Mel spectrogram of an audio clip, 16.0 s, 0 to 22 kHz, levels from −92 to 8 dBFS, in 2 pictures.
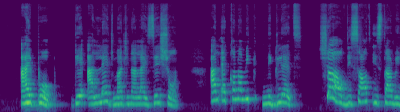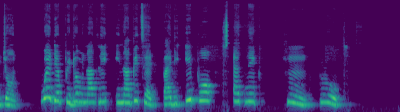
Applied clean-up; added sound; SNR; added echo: neural mask model DeepFilterNet 3.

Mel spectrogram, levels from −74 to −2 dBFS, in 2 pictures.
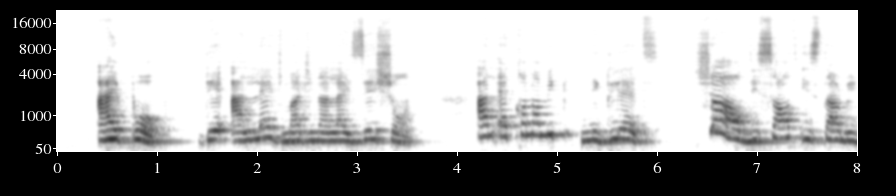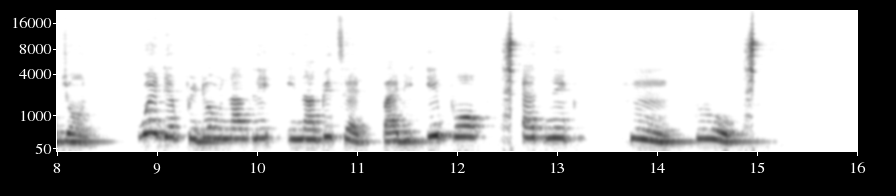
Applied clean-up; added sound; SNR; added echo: neural mask model Resemble Enhance denoiser.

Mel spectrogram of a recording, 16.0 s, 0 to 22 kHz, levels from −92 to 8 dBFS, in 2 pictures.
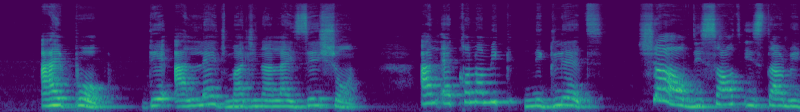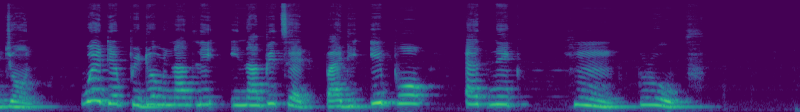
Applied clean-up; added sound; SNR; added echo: none; none; none; none.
